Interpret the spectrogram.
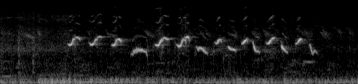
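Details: Greater green leafbird in vigorous 'isian halus' fine filler song: a rapid chain of about fourteen bright, looping whistles at a quick, uneven pace, over steady low rumbling background noise.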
